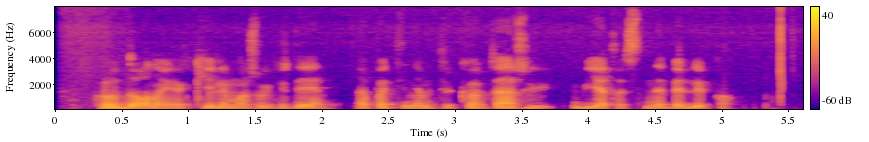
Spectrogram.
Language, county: Lithuanian, Šiauliai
